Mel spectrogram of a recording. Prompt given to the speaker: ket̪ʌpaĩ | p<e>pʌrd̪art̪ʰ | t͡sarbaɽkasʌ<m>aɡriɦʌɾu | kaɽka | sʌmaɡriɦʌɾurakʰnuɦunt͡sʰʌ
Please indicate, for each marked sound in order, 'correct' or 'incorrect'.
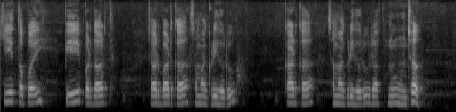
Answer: correct, correct

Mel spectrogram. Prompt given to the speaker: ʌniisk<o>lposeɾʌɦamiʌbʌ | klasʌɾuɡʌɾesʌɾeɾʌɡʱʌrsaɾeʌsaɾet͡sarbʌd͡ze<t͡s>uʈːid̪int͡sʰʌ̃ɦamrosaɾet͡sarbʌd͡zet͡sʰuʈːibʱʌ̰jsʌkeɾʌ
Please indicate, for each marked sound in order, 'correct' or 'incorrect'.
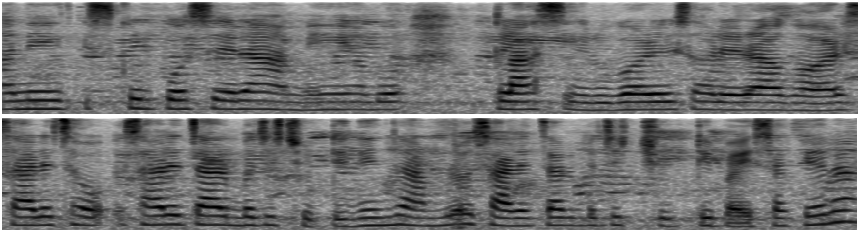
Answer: incorrect, incorrect

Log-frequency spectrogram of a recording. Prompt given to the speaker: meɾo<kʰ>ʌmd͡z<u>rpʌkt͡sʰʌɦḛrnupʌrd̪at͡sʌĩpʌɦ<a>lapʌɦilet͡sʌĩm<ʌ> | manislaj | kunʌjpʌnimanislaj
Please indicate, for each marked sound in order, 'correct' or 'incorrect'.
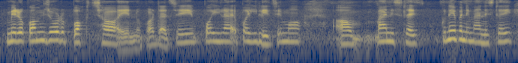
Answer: incorrect, incorrect, incorrect, correct

